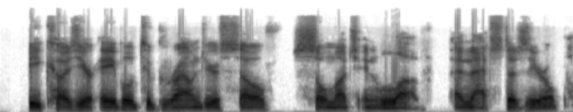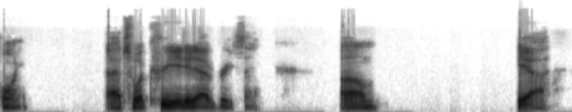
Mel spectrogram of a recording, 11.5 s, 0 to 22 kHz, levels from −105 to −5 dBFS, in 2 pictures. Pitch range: 90-105 Hz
